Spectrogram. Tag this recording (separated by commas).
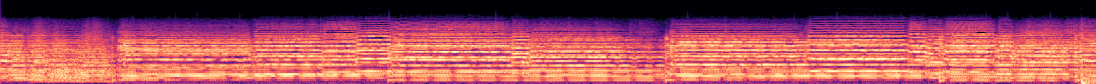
Trombone, Music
